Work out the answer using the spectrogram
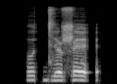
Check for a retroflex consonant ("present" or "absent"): present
